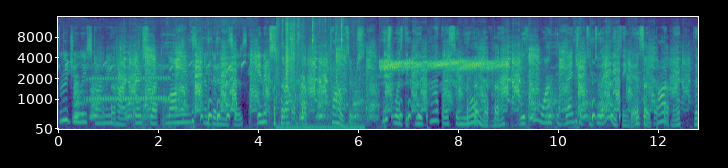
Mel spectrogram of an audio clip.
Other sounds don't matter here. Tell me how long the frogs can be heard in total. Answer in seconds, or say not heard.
9 s.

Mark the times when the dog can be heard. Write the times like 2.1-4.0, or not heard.
0.2-1.9, 4.8-6.5, 9.4-11.1.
